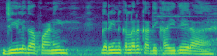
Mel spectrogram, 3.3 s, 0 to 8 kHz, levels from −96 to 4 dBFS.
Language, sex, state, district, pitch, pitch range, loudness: Hindi, female, Haryana, Charkhi Dadri, 155 Hz, 150-165 Hz, -13 LUFS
